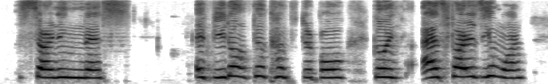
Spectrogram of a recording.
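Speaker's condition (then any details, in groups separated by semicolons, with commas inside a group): Cerebral palsy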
